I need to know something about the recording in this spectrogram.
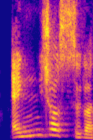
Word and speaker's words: anxious: anxious가 되고요. anxiety가 돼요. 강세가 뒤에 오니까 exit이 되고요. exist가 돼요. 예. 그래서 이 X를 중심으로 강세가 앞에 있으면 크스, X 발음이 강세가 뒤에 있으면 그즈가 됩니다.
